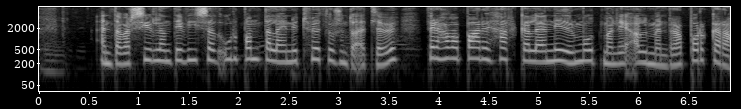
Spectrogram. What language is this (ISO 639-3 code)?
isl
